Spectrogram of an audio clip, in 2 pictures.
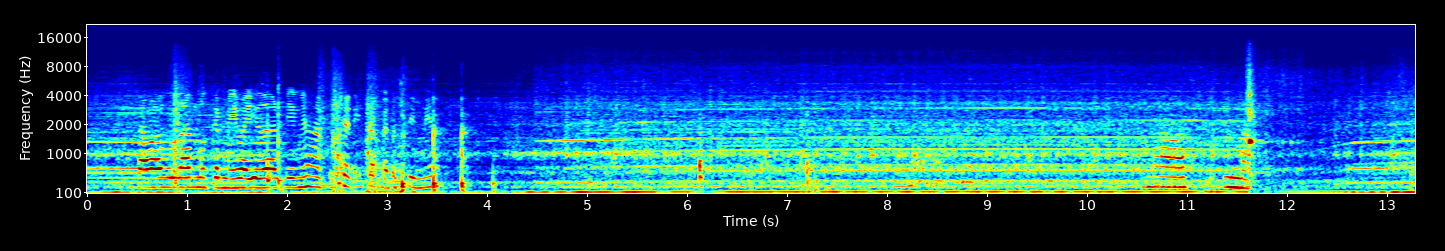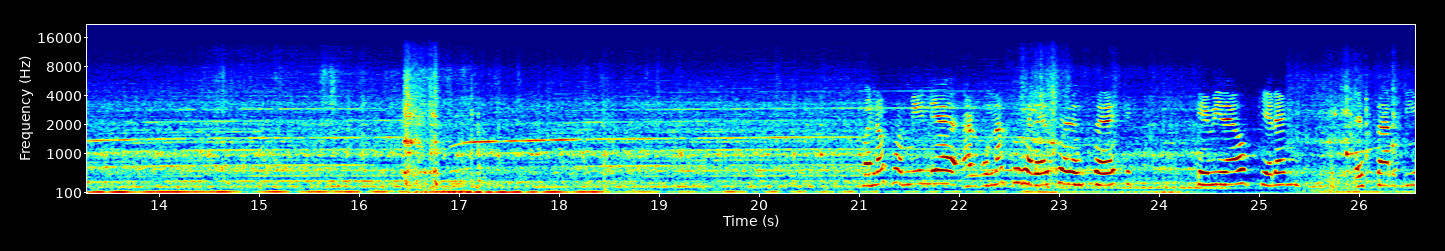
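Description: Vegetables grind and crunch inside a juicer.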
